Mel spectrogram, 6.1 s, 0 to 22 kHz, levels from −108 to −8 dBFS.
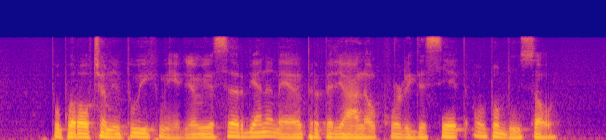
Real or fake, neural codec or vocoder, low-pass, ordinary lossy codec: fake; codec, 16 kHz, 1 kbps, X-Codec, HuBERT features, trained on balanced general audio; 7.2 kHz; MP3, 96 kbps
